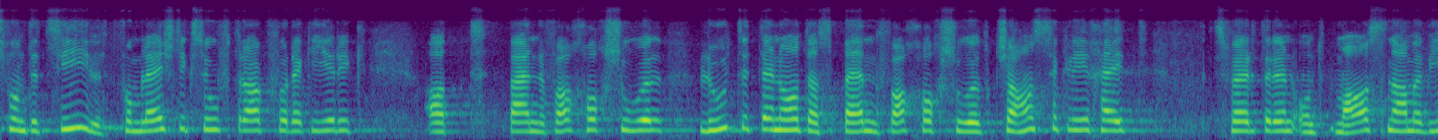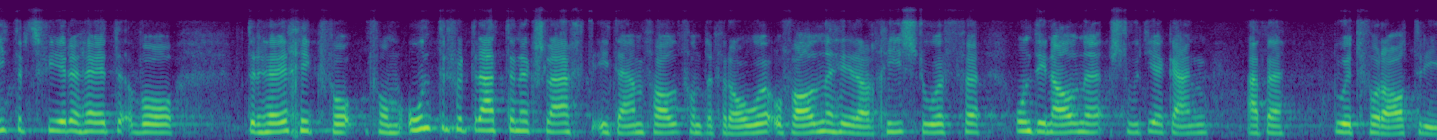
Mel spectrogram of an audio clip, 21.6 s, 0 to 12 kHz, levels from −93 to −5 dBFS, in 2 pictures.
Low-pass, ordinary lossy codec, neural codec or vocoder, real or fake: 7.2 kHz; Opus, 16 kbps; codec, 16 kHz, 8 kbps, FunCodec, trained on Chinese and English, 25 frames a second; fake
